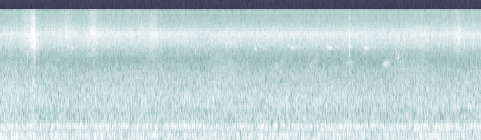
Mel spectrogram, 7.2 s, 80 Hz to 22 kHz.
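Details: Many honey bees foraging at a beekeeping yard, 12 March 2024: unbroken droning hum of countless wings, even in loudness, with faint ticks and taps scattered through it.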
